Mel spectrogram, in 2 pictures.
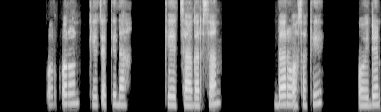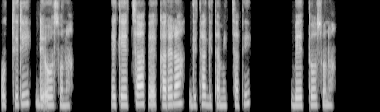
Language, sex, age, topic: Gamo, female, 18-24, government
